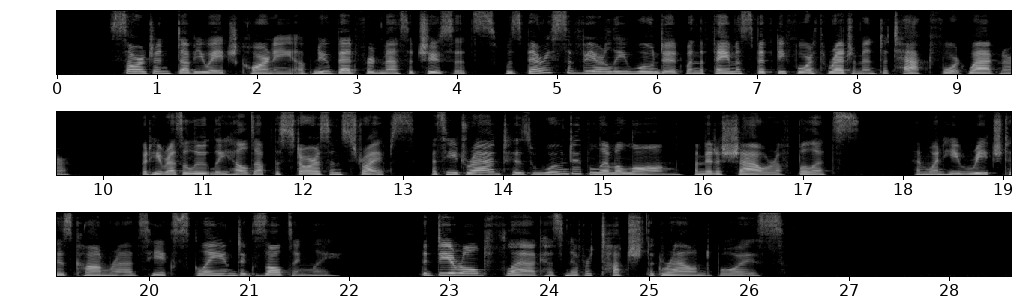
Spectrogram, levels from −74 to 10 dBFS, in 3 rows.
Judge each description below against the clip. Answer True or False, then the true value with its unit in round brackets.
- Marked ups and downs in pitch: False (3.6 semitones)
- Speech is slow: True (130 wpm)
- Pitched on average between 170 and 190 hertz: True (185 Hz)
